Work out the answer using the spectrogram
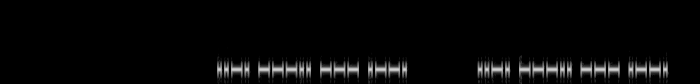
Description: Morse code, heard as a keyed tone, about 36 wpm, 700 Hz. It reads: F8OP F8OP
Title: DXCC-100 Call Signs - 4 Characters - Repeated 3x - 35wpm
